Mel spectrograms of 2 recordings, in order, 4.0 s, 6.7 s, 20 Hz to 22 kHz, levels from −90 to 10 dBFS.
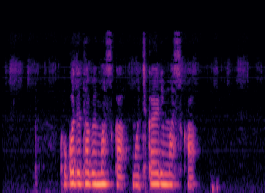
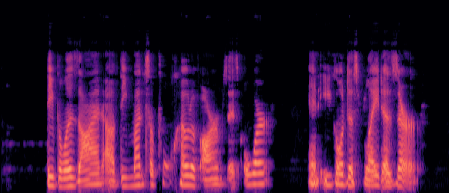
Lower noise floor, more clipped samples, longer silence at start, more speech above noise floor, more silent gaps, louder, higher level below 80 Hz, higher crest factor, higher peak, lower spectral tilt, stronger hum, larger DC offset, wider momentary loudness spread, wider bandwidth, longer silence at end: second, -62 dBFS vs -75 dBFS; neither; first, 0.95 s vs 0.7 s; second, 42 dB vs 58 dB; neither; second, -20 LUFS vs -17 LUFS; about the same, -64 dBFS vs -62 dBFS; about the same, 16 dB vs 16 dB; second, -6 dBFS vs -2 dBFS; first, -8 dB/octave vs -5 dB/octave; neither; neither; first, 17 LU vs 9 LU; first, 9.4 kHz vs 7.6 kHz; first, 1.05 s vs 0.5 s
